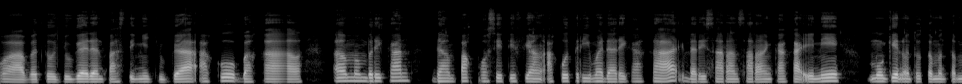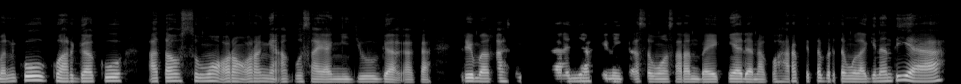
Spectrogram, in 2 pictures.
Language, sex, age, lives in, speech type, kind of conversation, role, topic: Indonesian, male, 20-24, Indonesia, conversation, advice, user, Bagaimana saya mengatasi rasa takut ditolak saat menjalani hubungan baru setelah patah hati?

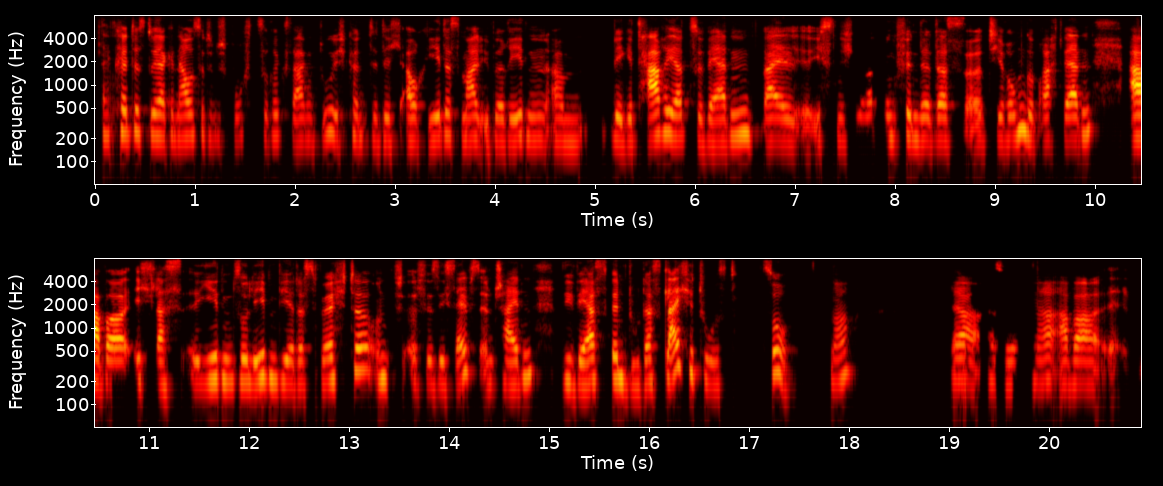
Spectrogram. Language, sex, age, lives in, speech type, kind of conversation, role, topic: German, female, 40-44, Germany, conversation, advice, advisor, Wie kann ich damit umgehen, dass die schwierige Beziehung zu meiner Schwiegermutter unsere Partnerschaft belastet?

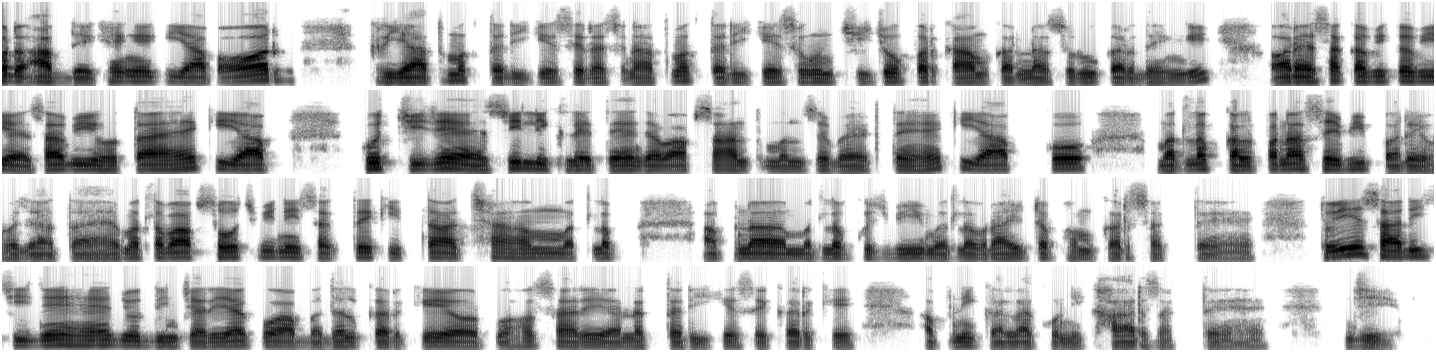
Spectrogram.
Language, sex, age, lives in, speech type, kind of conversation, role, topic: Hindi, male, 40-44, India, conversation, advice, advisor, नए प्रोजेक्ट के लिए नए विचार क्यों नहीं आ रहे?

